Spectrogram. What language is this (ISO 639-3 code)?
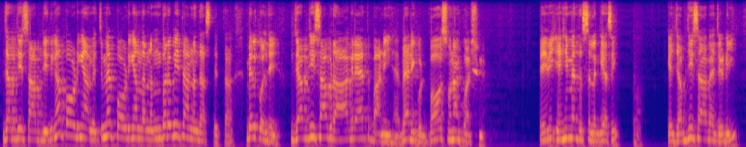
pan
